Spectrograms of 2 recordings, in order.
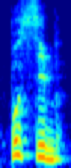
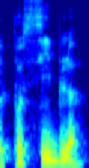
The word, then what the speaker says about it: possible: un exemple on va dire possible au lieu de possible c'est possible mais le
